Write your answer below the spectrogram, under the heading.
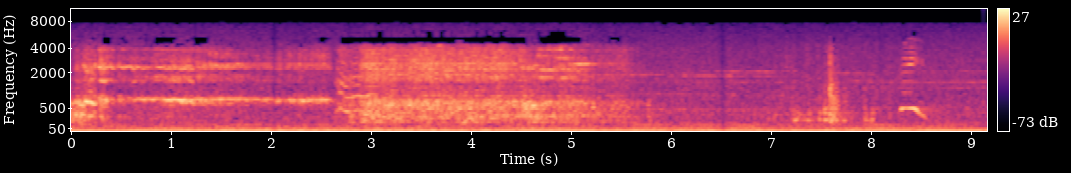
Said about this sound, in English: What happened? A car hit the big tree, smashed to pieces.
